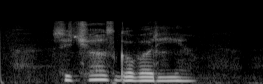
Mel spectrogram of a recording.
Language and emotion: Russian, sad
